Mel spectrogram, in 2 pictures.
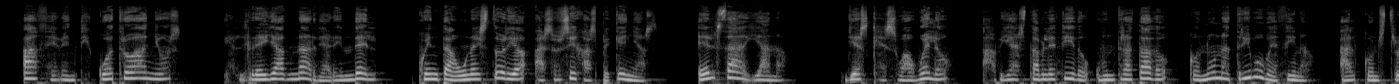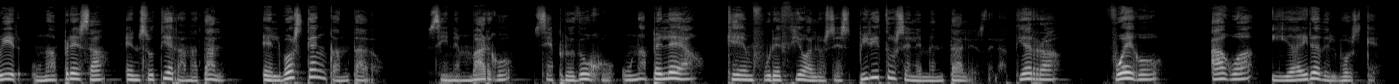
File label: voz niña spanish child voiceover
